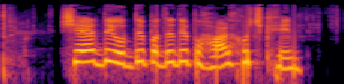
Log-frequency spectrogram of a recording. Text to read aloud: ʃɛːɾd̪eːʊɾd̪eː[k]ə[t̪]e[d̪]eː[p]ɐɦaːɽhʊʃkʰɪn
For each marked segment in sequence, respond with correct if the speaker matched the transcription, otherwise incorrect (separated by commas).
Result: incorrect, incorrect, correct, correct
